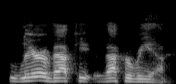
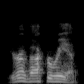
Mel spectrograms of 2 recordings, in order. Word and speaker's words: Lyra Valkyria: But Lyra Valkyria, Lyra Valkyrie, like Valkyrie. I was like, duh, Valkyria. Lyra Valkyria.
